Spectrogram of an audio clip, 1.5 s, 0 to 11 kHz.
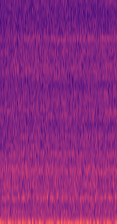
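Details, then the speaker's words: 1940 Ford Tudor street rod V8 after new torque converter, vacuum leak fix, fouled-plug fix and carburetor bowl adjustment: smooth even idle, steady low rumble, no misses or hunting; normal idle. "but now we're run just top there's no hesitation in it in anymore that's all been worked out"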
